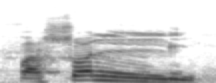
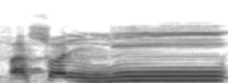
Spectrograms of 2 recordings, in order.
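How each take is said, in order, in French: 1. La voyelle finale de 'li' est gardée courte. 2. La voyelle finale de 'li' est prolongée. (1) "Non, pas li" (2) "il y en a qui tirent le li"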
